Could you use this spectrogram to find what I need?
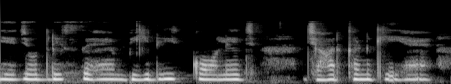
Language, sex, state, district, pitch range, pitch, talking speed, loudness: Hindi, female, Jharkhand, Palamu, 225-235 Hz, 230 Hz, 135 wpm, -14 LUFS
